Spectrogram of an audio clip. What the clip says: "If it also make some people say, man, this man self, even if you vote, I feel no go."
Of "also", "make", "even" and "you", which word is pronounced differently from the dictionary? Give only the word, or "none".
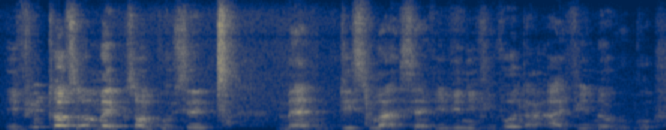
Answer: also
